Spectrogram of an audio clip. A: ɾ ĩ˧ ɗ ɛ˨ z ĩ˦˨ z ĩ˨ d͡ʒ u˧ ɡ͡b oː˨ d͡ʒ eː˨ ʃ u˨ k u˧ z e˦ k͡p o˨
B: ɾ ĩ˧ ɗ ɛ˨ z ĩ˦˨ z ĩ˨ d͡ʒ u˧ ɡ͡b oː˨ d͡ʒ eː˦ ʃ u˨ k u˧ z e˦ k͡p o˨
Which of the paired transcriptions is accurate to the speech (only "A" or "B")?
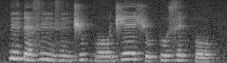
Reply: B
